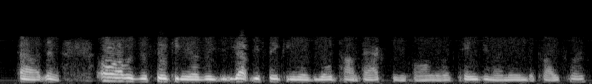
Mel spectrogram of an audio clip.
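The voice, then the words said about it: Accent hard to understand. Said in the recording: “I may have a little trouble understanding your accent. ... It's an Ohio accent, but that's I've only been in Sweden 25 years, so maybe I'm adopting.”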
